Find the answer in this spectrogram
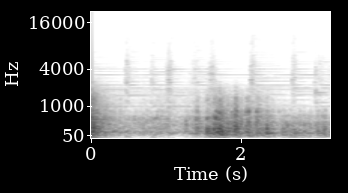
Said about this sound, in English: The night after you came to Seji's house for dinner, there was a bad storm.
